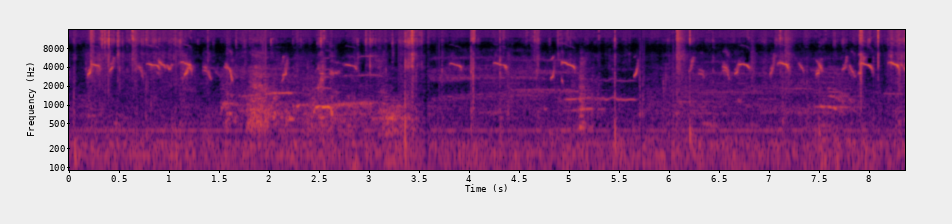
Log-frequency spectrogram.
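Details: Day-old incubator chicks of Sultan, Golden Sebright, Cochin and booted breeds give high falling cheeps, several overlapping in bursts, with some shuffling noise and a brief tone midway over a constant low hum.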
